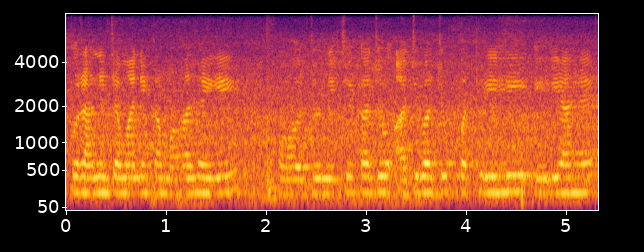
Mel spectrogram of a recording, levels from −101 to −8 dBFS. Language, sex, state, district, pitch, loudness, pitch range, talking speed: Hindi, female, Maharashtra, Gondia, 200 Hz, -18 LUFS, 190-205 Hz, 180 wpm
